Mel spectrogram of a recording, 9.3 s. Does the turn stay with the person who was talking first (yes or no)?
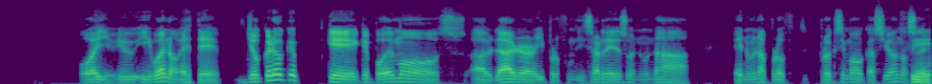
no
